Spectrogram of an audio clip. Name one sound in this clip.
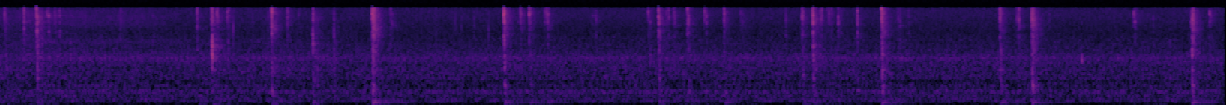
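Keyboard keys click in quick taps.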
